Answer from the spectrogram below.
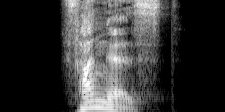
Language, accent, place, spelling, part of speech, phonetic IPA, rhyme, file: German, Germany, Berlin, fangest, verb, [ˈfaŋəst], -aŋəst, De-fangest.ogg
- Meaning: second-person singular subjunctive I of fangen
